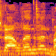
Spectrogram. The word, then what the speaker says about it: Linneman: Jody Friesner, Ruth Ann Funderburk, Misha Rosen, Michael Warbeck, the equally mysterious Tracy Z, Aviva Lael, Alicia Lannis, Rebecca Hughes, Val Linneman, Rhymes with Cinnamon,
